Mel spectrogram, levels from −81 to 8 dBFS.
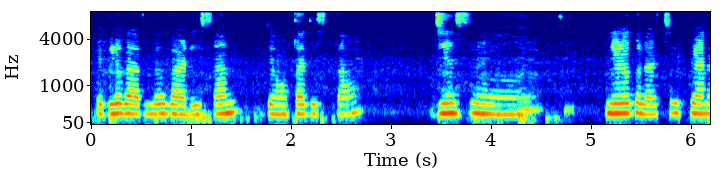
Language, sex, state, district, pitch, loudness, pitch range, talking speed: Konkani, female, Goa, North and South Goa, 215 Hz, -17 LUFS, 210-225 Hz, 95 wpm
